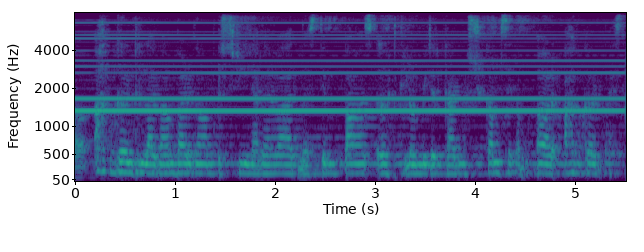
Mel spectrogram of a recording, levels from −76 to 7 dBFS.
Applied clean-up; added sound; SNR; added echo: none; Harmonica; -1 dB; reverberation time 1.9 s.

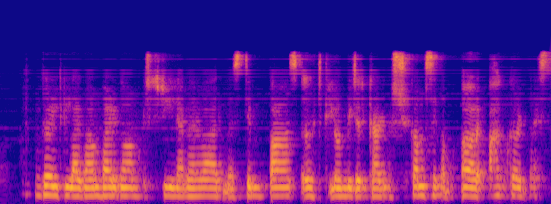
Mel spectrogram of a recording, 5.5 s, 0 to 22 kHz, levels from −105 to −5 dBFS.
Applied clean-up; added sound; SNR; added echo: neural mask model DeepFilterNet 3.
